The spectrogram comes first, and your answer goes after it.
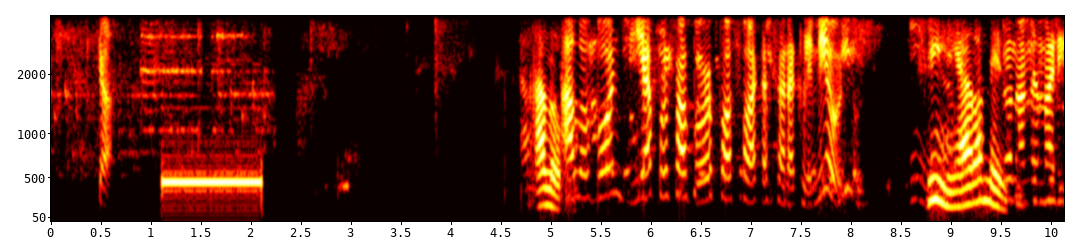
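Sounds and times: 
speech: 0:00.5 - 0:01.2, 0:04.7 - 0:10.1
ringing tone of an outgoing phone call: 0:01.1 - 0:02.1.

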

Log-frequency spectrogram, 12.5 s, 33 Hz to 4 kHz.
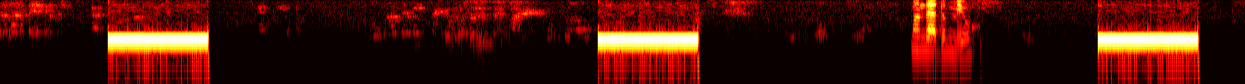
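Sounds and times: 
ringback tone of an unanswered phone call: 0:01.1 - 0:02.1, 0:06.0 - 0:07.0, 0:11.0 - 0:12.0
speech: 0:09.2 - 0:09.9.

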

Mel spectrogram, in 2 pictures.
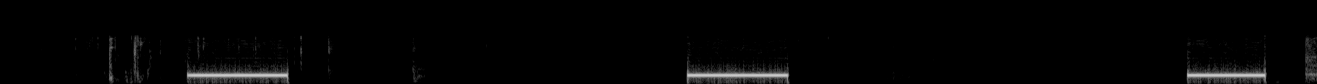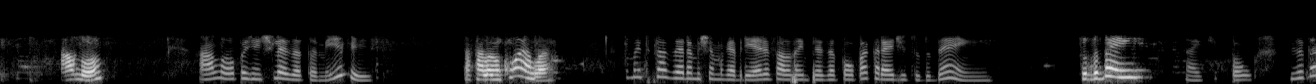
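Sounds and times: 
ringback tone of an outgoing telephone call: 0:01.9 - 0:02.9, 0:06.9 - 0:07.9, 0:11.9 - 0:12.7
speech: 0:13.8 - 0:14.3, 0:15.2 - 0:17.1, 0:17.8 - 0:18.8, 0:19.4 - 0:23.2, 0:24.0 - 0:26.3.

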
